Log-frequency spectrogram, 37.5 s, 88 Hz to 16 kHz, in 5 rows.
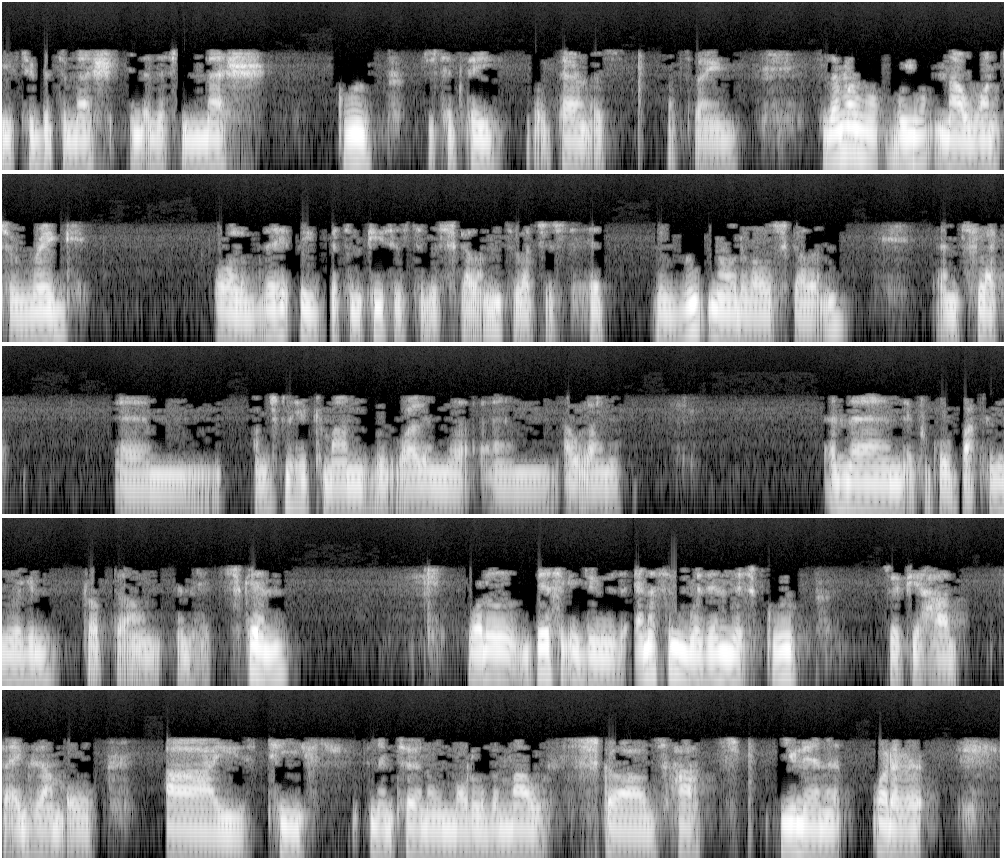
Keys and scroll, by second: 3.1 p.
